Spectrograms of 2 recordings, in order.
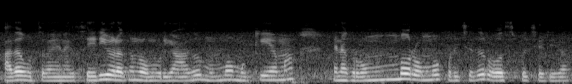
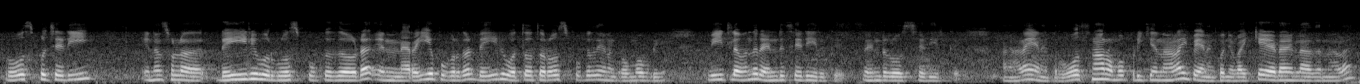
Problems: constant background noise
